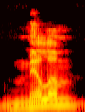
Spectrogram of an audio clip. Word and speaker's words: Milam: I think that's how it's pronounced. It's M-I-L-A-M. Milam? Milam? – Milam. I go Milam. Milam. – I'll go Milam.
